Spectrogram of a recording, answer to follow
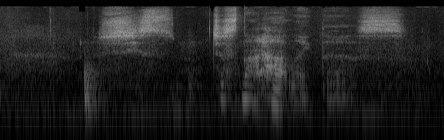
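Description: A person whispering softly in short phrases, with breathy hisses between a few briefly voiced words.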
